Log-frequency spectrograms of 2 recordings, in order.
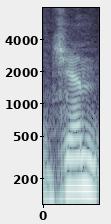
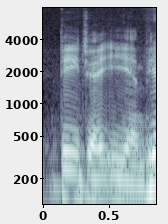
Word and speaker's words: djembe: And this drum is called a djembe. It's a chalice-shaped drum. It's an African drum, and the word djembe is from the Mali, and it means let us gather together in peace.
